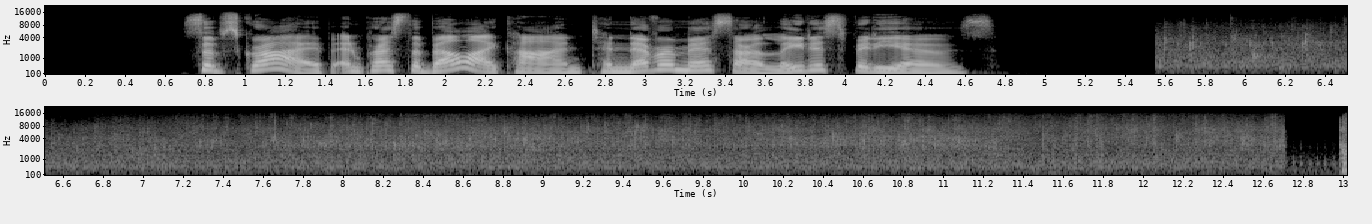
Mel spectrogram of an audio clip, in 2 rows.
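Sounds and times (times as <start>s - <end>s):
chicken frying in oil: 5.6s - 12.8s.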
